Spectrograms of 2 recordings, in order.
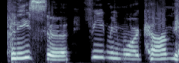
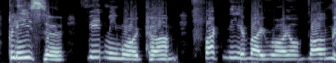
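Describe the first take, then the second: First: Higher, slow mock plea; mock pleading. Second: Higher, slow hammed-up begging; mock pleading. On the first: Quoting a fan video to the interviewer, hammed-up pleading. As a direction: beg it in a hammed-up little voice. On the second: Retelling the video the interviewer heard, mock begging. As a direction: plead it out slowly like a pitiful servant. Quoting fan tribute video again.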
